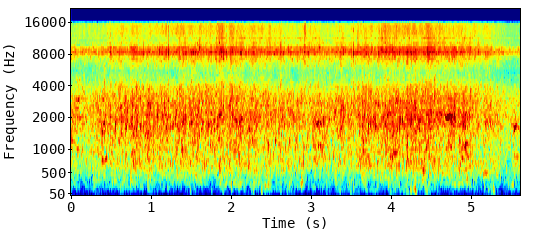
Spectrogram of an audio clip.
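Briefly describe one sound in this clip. A child wades and splashes through shallow water.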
